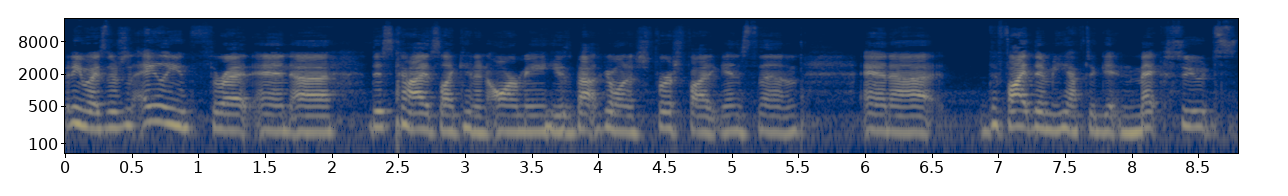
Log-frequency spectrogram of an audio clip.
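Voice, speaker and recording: On a very clean recording with a silent background, a woman with a Southern US accent speaks fairly quickly at a fairly low pitch, keeping her intonation fairly even. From Alabama, US South. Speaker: manga book reviewer. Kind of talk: casual video review. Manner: casual with many fillers.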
